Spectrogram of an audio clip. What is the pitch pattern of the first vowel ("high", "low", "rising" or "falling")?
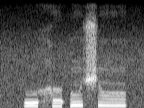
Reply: low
